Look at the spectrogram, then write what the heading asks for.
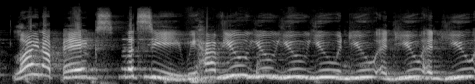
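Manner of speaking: ordinary delivery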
